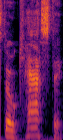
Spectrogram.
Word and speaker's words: stochastic: did get it right stochastic no it's stochastic castic with a K it's a k is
